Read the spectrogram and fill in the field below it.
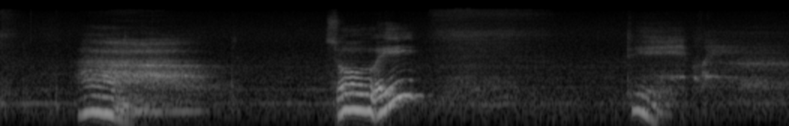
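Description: A woman cries out and sobs in loud, wavering bursts.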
